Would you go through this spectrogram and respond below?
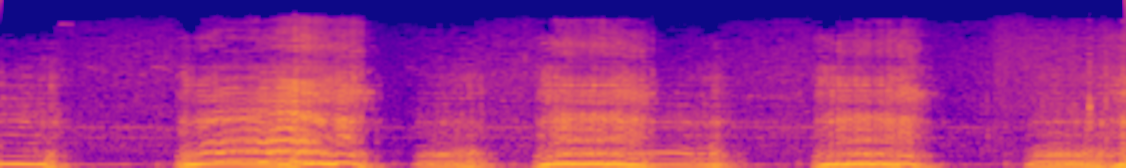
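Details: Roaring by big Mpondo male lions in South Africa, heavy low groaning calls rising then falling, about five long bursts roughly every second or two, some overlapping as if more than one male joins.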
